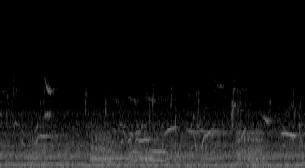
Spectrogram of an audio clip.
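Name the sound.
bird calls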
